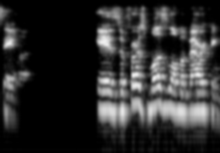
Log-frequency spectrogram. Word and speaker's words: Saleh: And so Robert Salah, I hope I'm pronouncing his name right. I think it's Saleh, is the first Muslim American coach.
